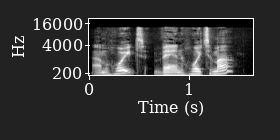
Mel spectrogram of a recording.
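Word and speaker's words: Hoyte van Hoytema: Hoyt Van Hoytema.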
